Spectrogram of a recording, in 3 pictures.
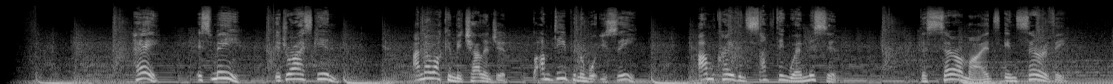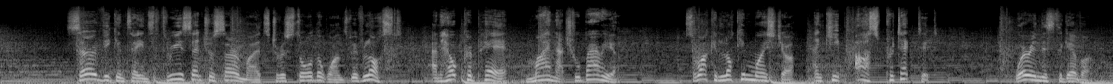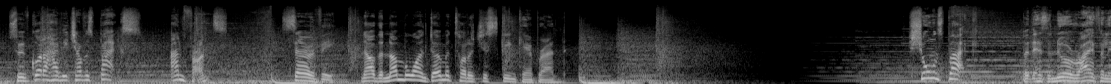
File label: Commercial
